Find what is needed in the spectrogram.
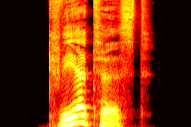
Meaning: inflection of queren: 1. second-person singular preterite 2. second-person singular subjunctive II
- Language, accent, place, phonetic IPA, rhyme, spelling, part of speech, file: German, Germany, Berlin, [ˈkveːɐ̯təst], -eːɐ̯təst, quertest, verb, De-quertest.ogg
